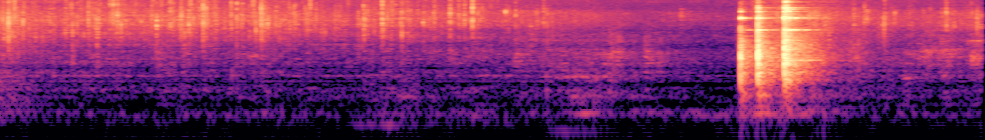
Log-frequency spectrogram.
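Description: An omelet egg slides into a hot pan with a short burst of sizzling and clinking, loud and close, after quiet faint clatter.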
